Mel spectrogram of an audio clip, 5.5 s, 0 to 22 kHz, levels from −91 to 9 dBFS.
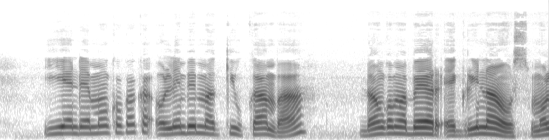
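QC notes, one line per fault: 0.43–5.45 s, automatic gain rising: the level climbs steadily by about 9 dB across nearly the whole speech clip, voice and background noise swelling together, because the automatic gain control judged the input too quiet and kept raising its gain gradually rather than in a single step.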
